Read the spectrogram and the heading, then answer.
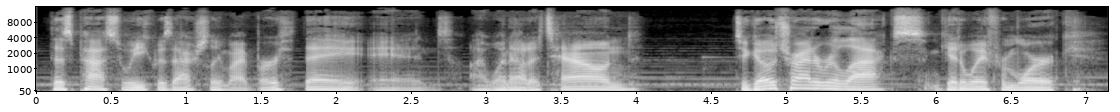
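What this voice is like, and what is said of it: Congested, stuffy voice. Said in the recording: “hear it in my voice. I sound congested. ... Yeah, you do a little bit.”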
